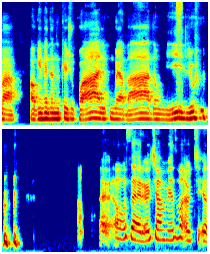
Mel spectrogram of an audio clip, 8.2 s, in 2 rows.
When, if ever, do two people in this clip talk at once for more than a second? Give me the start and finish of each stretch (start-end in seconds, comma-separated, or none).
none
